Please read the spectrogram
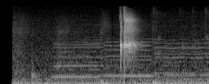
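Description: A single sharp finger snap about a second in, over soft background music.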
